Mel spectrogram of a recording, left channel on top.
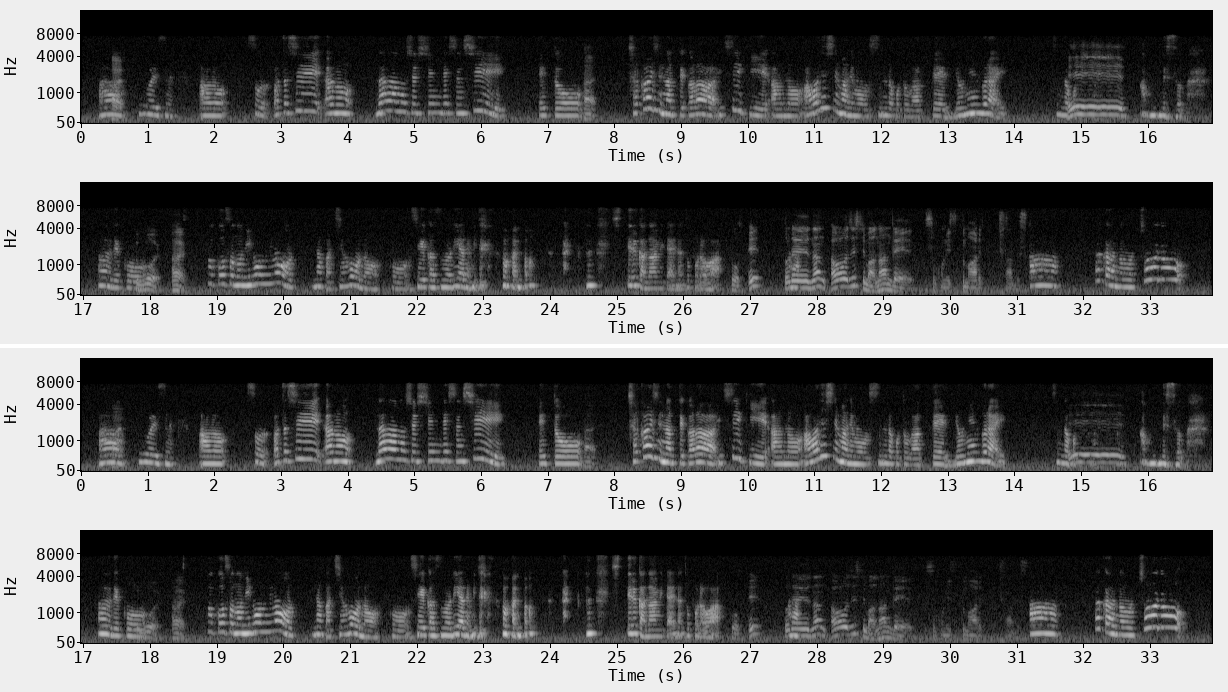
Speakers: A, on the right; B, on the left.
A: ああ、
B: はい。
A: すごいですね。あの、そう、私、あの、長野出身ですし、えっと、
B: はい。
A: 社会人になってから、一時期、あの、淡路島にも住んだことがあって、4年ぐらい住んだことが
B: ええー、
A: あるんですよ。なので、こ
B: すごい。はい。
A: う、そこ、その日本の、なんか地方の、こう、生活のリアルみたいなのを、あの、<laughs> 知ってるかな、みたいなところは。
B: そうっす。え、それ、
A: はい。
B: なん、淡路島はなんでそこに住まわれてたんですか
A: ああ、なんかあの、ちょうど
